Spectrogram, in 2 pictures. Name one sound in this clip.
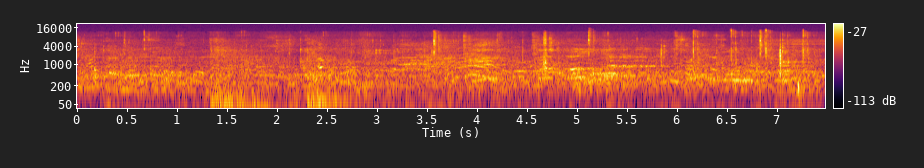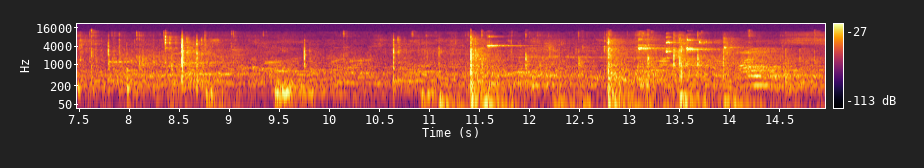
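A table tennis ball clicks back and forth between paddles and table.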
